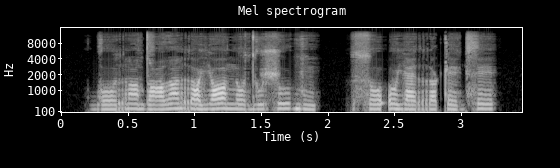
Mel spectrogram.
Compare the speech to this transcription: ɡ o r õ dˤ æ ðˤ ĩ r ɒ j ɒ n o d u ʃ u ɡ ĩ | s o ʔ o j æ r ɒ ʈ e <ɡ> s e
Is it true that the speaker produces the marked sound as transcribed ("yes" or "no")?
yes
